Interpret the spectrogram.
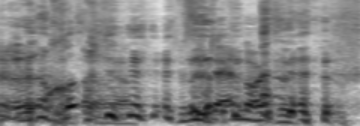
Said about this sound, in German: Ich bin auch, also erstmal da irgendwie fette, räuspern wir uns beide mal.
